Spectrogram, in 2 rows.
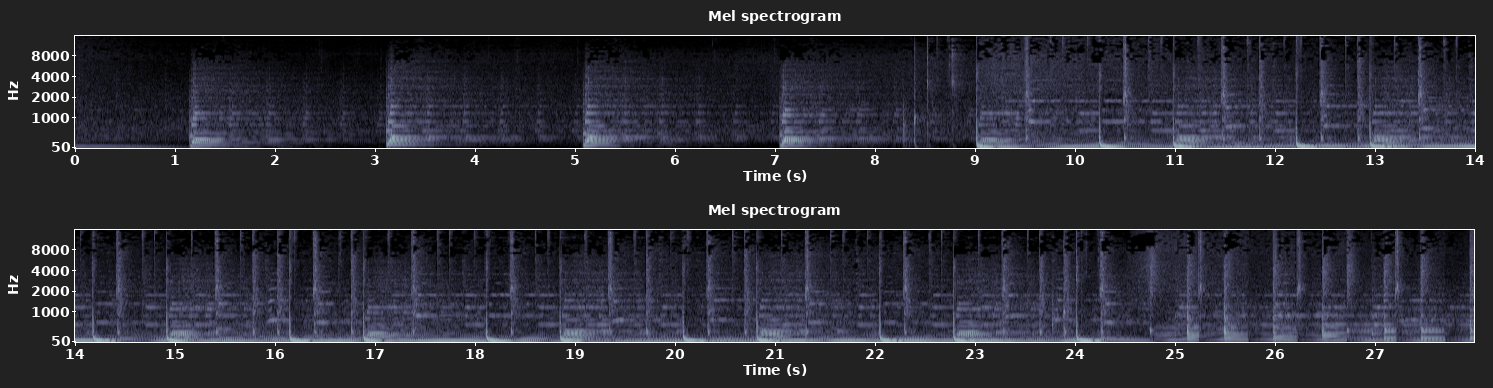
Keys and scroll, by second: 13.2 ctrl+z, 17.7 ctrl+z, 18.3 ctrl+alt+z.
